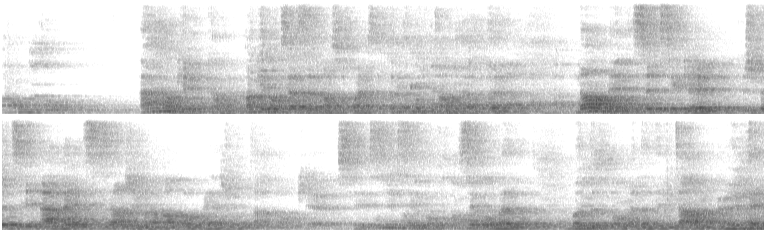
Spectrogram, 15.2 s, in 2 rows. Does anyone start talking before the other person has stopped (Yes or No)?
Yes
